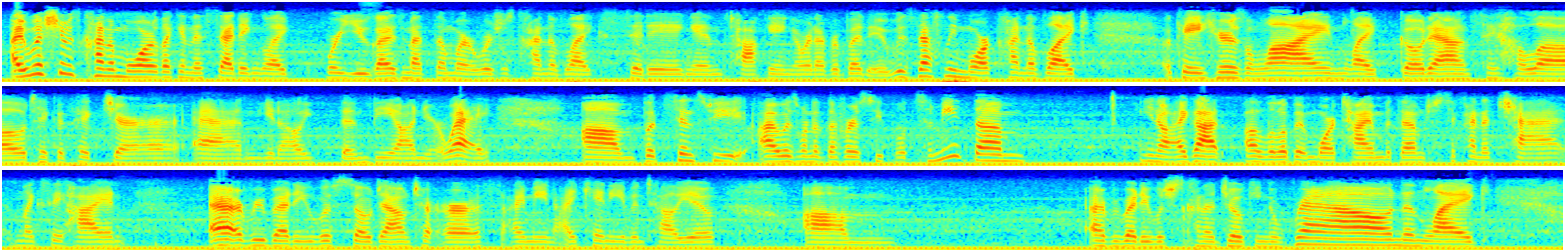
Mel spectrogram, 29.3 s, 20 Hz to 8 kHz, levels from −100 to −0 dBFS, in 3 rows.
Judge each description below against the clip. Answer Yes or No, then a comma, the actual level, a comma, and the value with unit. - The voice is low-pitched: Yes, low, 105 Hz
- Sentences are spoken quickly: Yes, fast, 235 wpm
